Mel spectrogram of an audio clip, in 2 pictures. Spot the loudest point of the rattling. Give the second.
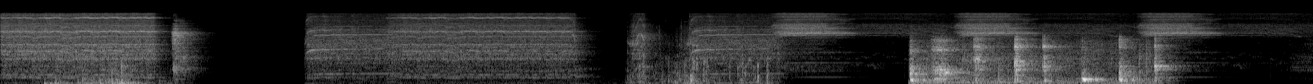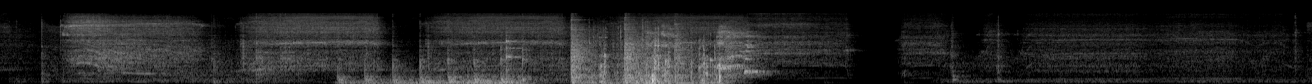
20 s.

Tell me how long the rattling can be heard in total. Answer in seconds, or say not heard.
3 s.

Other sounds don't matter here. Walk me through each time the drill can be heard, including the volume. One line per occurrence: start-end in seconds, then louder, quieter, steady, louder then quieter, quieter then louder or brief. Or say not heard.
0.0-1.6 brief
3.0-26.2 quieter.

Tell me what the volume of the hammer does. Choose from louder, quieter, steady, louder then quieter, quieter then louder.
louder.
